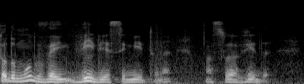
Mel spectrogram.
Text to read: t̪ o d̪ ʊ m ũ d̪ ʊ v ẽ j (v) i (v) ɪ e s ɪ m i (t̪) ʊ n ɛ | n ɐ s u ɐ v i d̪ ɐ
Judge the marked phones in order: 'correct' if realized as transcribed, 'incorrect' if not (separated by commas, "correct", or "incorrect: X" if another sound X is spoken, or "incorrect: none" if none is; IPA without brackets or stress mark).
correct, correct, correct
